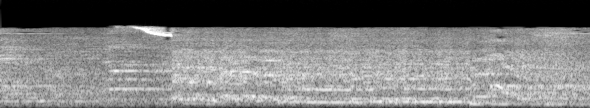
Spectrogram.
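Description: Pitched, music-like tones that hold and shift in pitch, with a short high falling glide about a second in, over background voices.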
